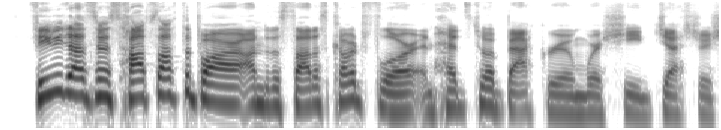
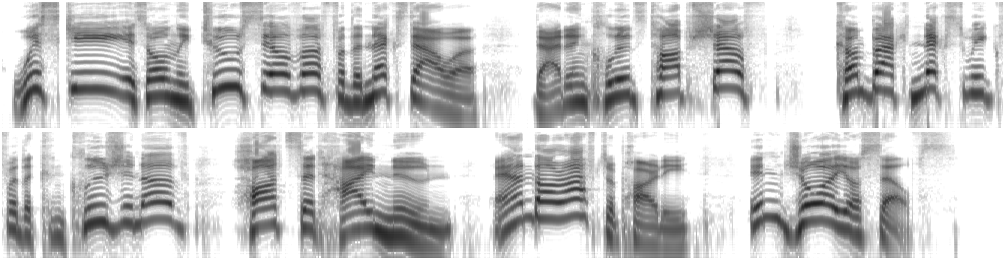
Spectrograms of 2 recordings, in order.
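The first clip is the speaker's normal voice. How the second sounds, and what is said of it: Loud character voice, female dwarf. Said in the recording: “A female dwarf stands on top of the bar, addressing the patrons in a loud voice.”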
